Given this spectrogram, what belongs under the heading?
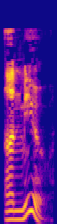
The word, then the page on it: unmew: British English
